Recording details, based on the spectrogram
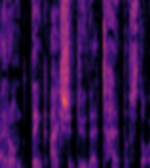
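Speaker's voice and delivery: overdramatized, theatrical acting-out. Speaker acts out his past self turning down a story, exaggerated dramatic acting-out. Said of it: "acting it out for dramatic effect".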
